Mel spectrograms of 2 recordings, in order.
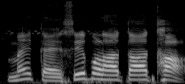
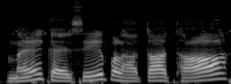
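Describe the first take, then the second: First: Said in the usual way. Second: मैं कैसे पढ़ाता था drawn out slowly, word by word; slow dictation. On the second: Shown as a demonstration. Teacher dictating the Hindi example slowly to the class. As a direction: repeat it slowly so students can write. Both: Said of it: "तो हिंदी कैसे होती".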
